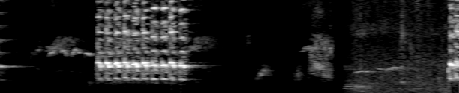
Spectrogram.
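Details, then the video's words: Common flameback calling in one brief, rapid, high-pitched rattling trill lasting about a second, set among scattered faint chirps and a patch of soft background noise near the end. "SUARA MASTERAN BURUNG PELATUK BAWANG"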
